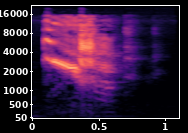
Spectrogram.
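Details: A ring-necked parrot gives one harsh, high, rasping squawk lasting about half a second, with a thin falling whistle at its start. Nothing else is heard.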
